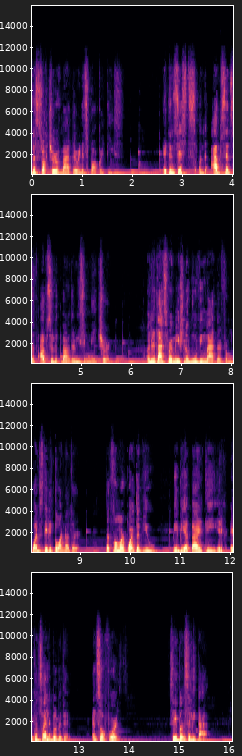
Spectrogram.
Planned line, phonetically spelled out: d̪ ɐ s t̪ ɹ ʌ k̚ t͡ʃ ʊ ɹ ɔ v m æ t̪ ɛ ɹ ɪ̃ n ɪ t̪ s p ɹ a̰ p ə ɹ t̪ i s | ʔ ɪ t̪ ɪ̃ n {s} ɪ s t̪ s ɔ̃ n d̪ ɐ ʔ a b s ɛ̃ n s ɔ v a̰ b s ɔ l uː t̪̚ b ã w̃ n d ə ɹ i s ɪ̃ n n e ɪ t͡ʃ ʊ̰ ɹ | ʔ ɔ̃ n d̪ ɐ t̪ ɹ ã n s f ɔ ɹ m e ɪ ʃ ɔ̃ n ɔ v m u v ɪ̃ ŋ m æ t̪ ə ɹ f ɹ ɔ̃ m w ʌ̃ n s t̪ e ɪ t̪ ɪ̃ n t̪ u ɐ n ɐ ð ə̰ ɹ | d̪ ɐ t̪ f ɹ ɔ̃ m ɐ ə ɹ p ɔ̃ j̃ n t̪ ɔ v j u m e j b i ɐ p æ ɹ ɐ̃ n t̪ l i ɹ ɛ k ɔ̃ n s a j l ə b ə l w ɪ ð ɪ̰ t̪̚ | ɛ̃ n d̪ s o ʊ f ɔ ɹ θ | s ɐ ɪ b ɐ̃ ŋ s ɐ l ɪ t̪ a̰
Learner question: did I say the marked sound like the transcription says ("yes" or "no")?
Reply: yes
